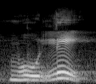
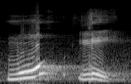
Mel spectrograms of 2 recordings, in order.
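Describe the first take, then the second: First: "मूली" joined up, both vowels held; blended with stress. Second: "मूली" slowly split, long rising "मू", then "ली"; sounding out. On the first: Teacher blending the word for children, stressed. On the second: Teacher drilling children, sounded out. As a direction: stretch "मूली" in two pieces. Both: Shown as a demonstration. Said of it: "जोर दे के बोलना".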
